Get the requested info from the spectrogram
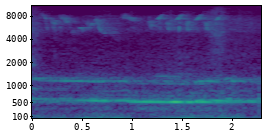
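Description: A faint, steady tone with a weaker higher tone above it, drifting slightly lower in pitch.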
